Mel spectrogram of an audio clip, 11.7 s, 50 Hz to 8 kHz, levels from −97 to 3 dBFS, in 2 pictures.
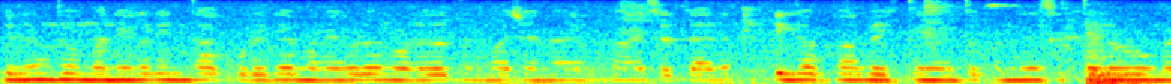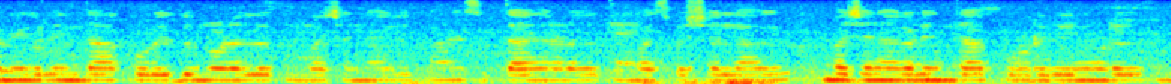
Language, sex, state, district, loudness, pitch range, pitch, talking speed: Kannada, female, Karnataka, Mysore, -19 LUFS, 205-210 Hz, 205 Hz, 150 wpm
